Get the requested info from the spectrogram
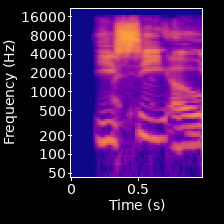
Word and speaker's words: Ecobee: Then there's one other that gets a good rating from Consumer Reports is the, I will mispronounce this, Ecobee. – That's right. – ECOBEE.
